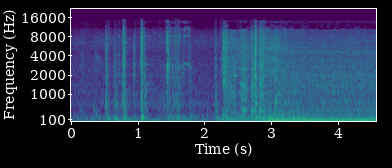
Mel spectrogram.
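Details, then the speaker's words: 2006–2012 Mercedes Sprinter diesel with intermittent no-start: key clicks and dash lights, then on a later try the starter catches and it fires into a steady low idle; cause being diagnosed, starting with the starter main ground cable. "it started that time you just heard it so i'll put it off so as you seen there's an intermittent fault"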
